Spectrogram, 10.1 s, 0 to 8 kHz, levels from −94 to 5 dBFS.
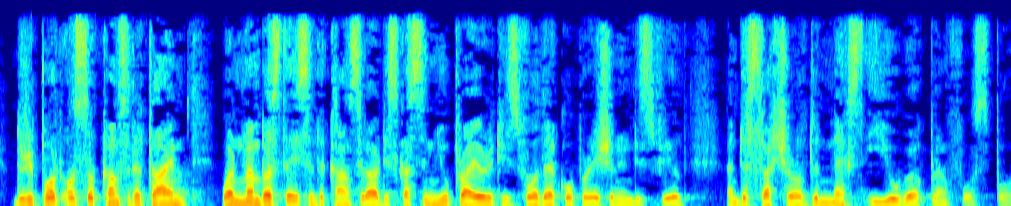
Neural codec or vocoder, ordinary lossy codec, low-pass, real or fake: none; AAC, 48 kbps; 7.2 kHz; real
